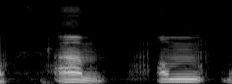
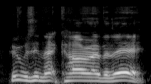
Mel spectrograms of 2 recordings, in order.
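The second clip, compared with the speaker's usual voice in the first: mimicking a cop; 8 semitones higher, 4 dB louder than usual. Mimicking police questioning.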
